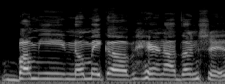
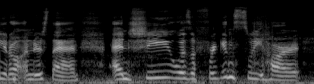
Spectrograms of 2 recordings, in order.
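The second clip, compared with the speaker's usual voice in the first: ordinary talk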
